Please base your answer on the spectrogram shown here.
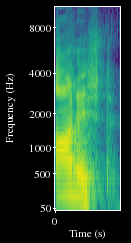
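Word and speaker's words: honest: ऑनेस्ट। क्या पढ़ा जाएगा? ऑनेस्ट। क्या पढ़ा गया? ऑनेस्ट। देखो एच से शुरू हुआ, उच्चारण क्या हुआ? अ।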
